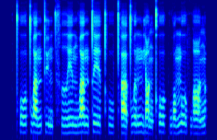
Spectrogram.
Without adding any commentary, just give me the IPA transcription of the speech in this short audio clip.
t̪ʰ o˨˦ ʊ̯ t̪ w a˨˦ n t̪ y̰˨˩ n t͡sʰ ɹ̩˨˦ e˧ ɪ̯ n̪ w a˦ n t̪ e˥˨ ɪ̯ t̪ʰ u˨˦ t̪ʰ ä̰˨˩ t̪ w ə˦ n m j ɑ̰˨˩ ŋ kʰ o˥˨ ʊ̯ k w ɔ˨˦ n̪ o˥˨ ʊ̯ f w ɑ˨˦ ŋ

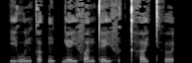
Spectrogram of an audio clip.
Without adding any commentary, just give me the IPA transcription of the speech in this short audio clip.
j uː˨ n k ɐ˥ k̚ ŋ ɪ˨˥ k̚ j e˨˥ j f ɐ˨ n t̪ e˧ j f ɪ˨ k̚ t̪ʰ ɐ˨ j t̪ʰ ɵ˨˥ t̚

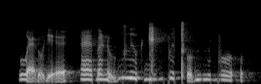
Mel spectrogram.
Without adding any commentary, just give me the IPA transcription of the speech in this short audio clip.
w æ̰ ɾ o̰ ɾʲ ɛ̰ | æ ɗ ʌ ɳ ṵ ɡ lʲ u ʔ ɡʲ ɨ ɡ p ɨ tʼ o̰ ɡ ŋ ɨ b o ʔ

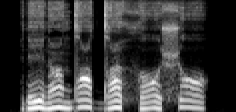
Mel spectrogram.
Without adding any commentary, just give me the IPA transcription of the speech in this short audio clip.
ɾ e˩˧˩ ɾ ẽ˦˨ dˤ o˦˨ dˤ y˩˧˩ θ ɔ˩˧˩ ʃ ɔ˦˨

